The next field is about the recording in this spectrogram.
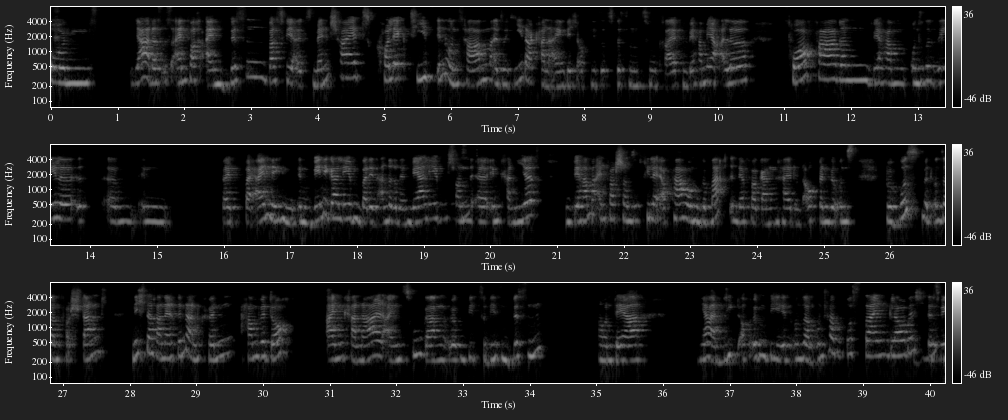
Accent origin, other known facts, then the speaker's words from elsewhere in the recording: Essen, North Rhine-Westphalia, Germany; ich komme aus Essen, ich wohne hier mit meinem Freund und meiner kleinen Tochter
